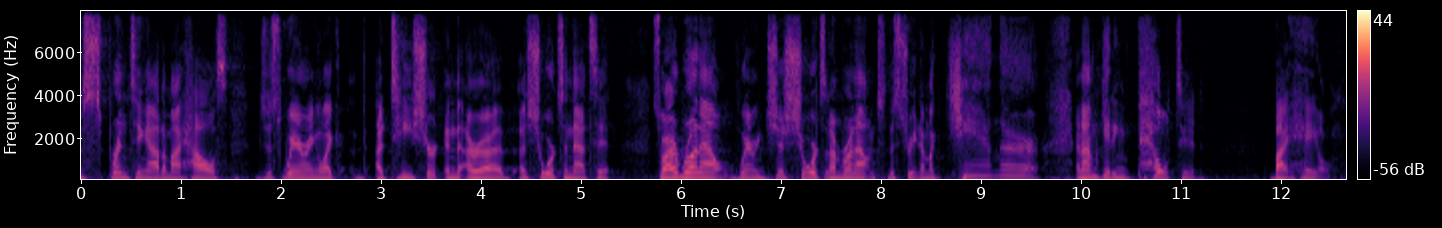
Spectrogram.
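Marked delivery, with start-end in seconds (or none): 8.6-9.6 play-acted, high-pitched screaming. Running out into the hail after losing chandler, the speaker retells a scream. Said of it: "And I'm just screaming".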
